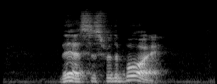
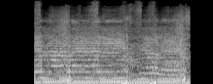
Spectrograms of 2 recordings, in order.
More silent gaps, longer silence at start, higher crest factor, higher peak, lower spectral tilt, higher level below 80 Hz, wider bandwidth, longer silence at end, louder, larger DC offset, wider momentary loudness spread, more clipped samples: neither; first, 0.6 s vs 0.35 s; first, 18 dB vs 10 dB; about the same, -4 dBFS vs -2 dBFS; about the same, -5 dB/octave vs -4.5 dB/octave; second, -58 dBFS vs -18 dBFS; second, 13 kHz vs over 20 kHz; first, 0.55 s vs 0.25 s; second, -21 LUFS vs -12 LUFS; neither; first, 7 LU vs 3 LU; neither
